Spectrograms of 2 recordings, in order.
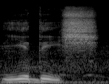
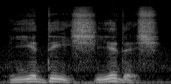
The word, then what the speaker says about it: Yiddish: hebrew is not yiddish yiddish is not yedish yiddish hebrew as what people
